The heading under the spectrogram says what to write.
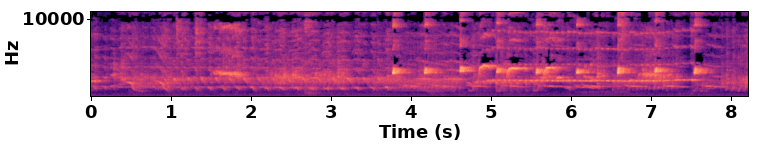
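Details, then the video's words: Waterslager canary: a quick series of falling chirps, then a long rolling trill dotted with bright ringing high notes, over a steady low hum. "malinois Waterslager"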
